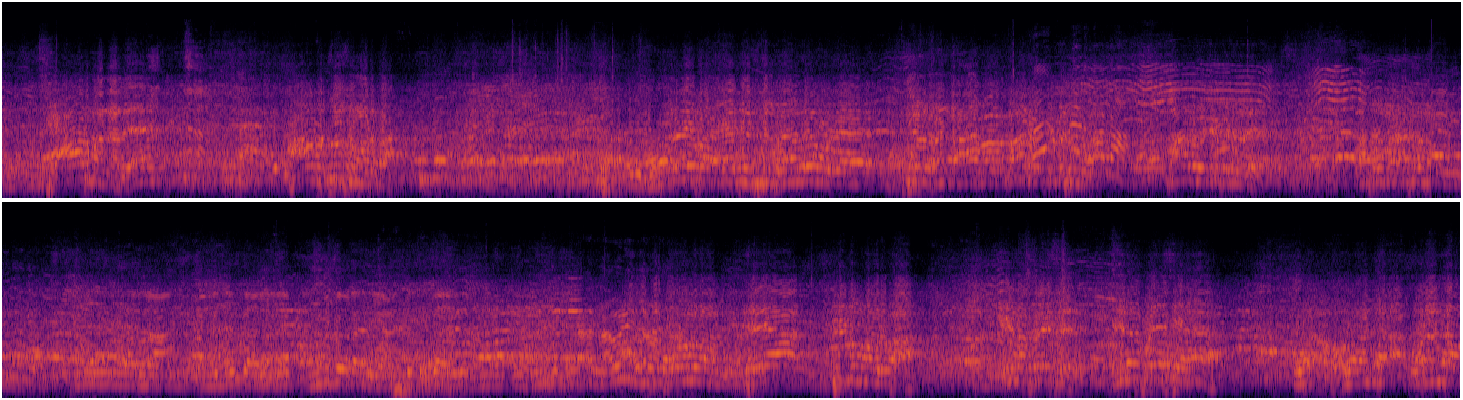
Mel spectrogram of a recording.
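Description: A large crowd of men shouts and cheers loudly outdoors.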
